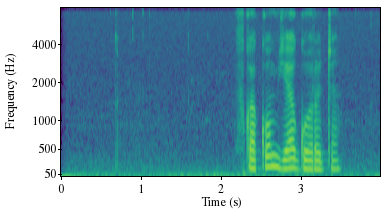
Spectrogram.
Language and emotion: Russian, neutral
